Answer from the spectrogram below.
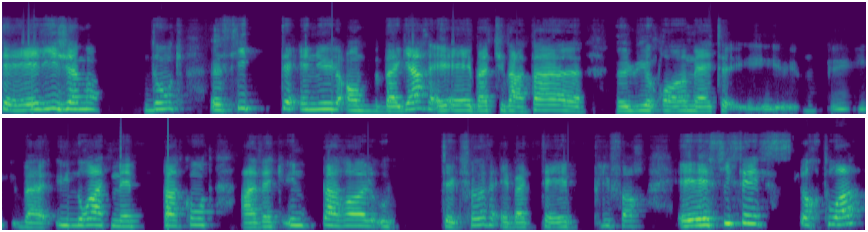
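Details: Stuttering in an adult male comedian who has stuttered since childhood, with teasing in his childhood; he says he would choose to keep his stutter.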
